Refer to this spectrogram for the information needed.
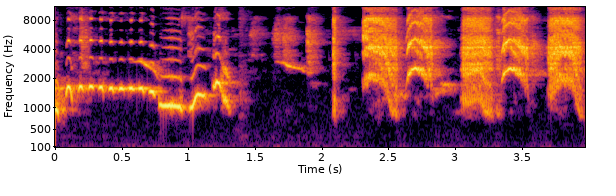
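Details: White-rumped shama song for coaxing a silent bird to answer: a steady whistled note with stutter, a few slurred phrases, then a series of loud harsh rasping squawks about three times a second.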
